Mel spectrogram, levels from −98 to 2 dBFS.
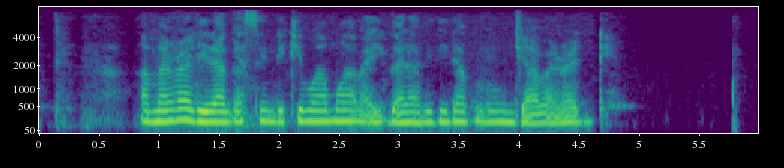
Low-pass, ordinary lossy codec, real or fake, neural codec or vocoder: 7.2 kHz; MP3, 64 kbps; fake; vocoder, 22.05 kHz, 80 mel bands, Vocos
